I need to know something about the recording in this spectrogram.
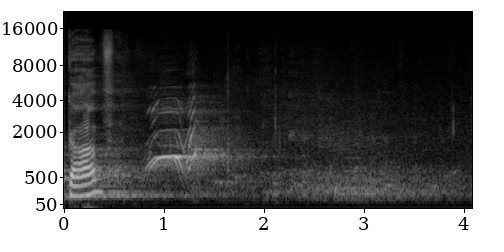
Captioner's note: classmates shout in excitement; audience laughs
